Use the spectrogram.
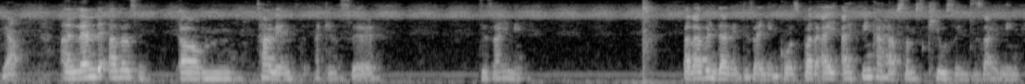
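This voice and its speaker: A woman's voice: mid-range voice, fairly even intonation, slow, long pauses, background noise. A young Zambian woman with a Zambian accent, chatting casually as she answers her own questions in a vlog. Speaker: YouTuber.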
